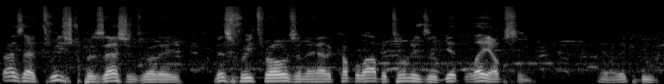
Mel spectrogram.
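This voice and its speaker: A man's voice: medium pitch, a little fast, a little mellow. A man giving live basketball color commentary as an analyst, conversational and opinionated. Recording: poor radio feed, clear background noise.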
